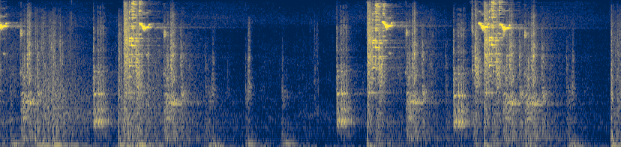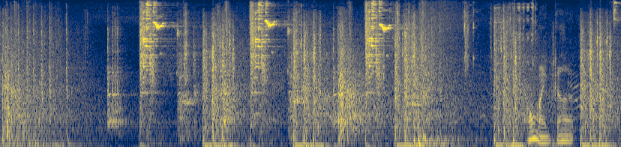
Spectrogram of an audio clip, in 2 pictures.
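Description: Rapid gunfire and sharp shattering cracks ring out during a base raid in a video game, with repeated bursts through the clip and a voice talking over the action.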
